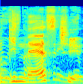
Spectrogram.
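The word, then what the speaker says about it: Gnasty: Acho que Gnast está começando a ficar preocupado com você. Ele falou Gnast? O G é mudo, o G é mudo.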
